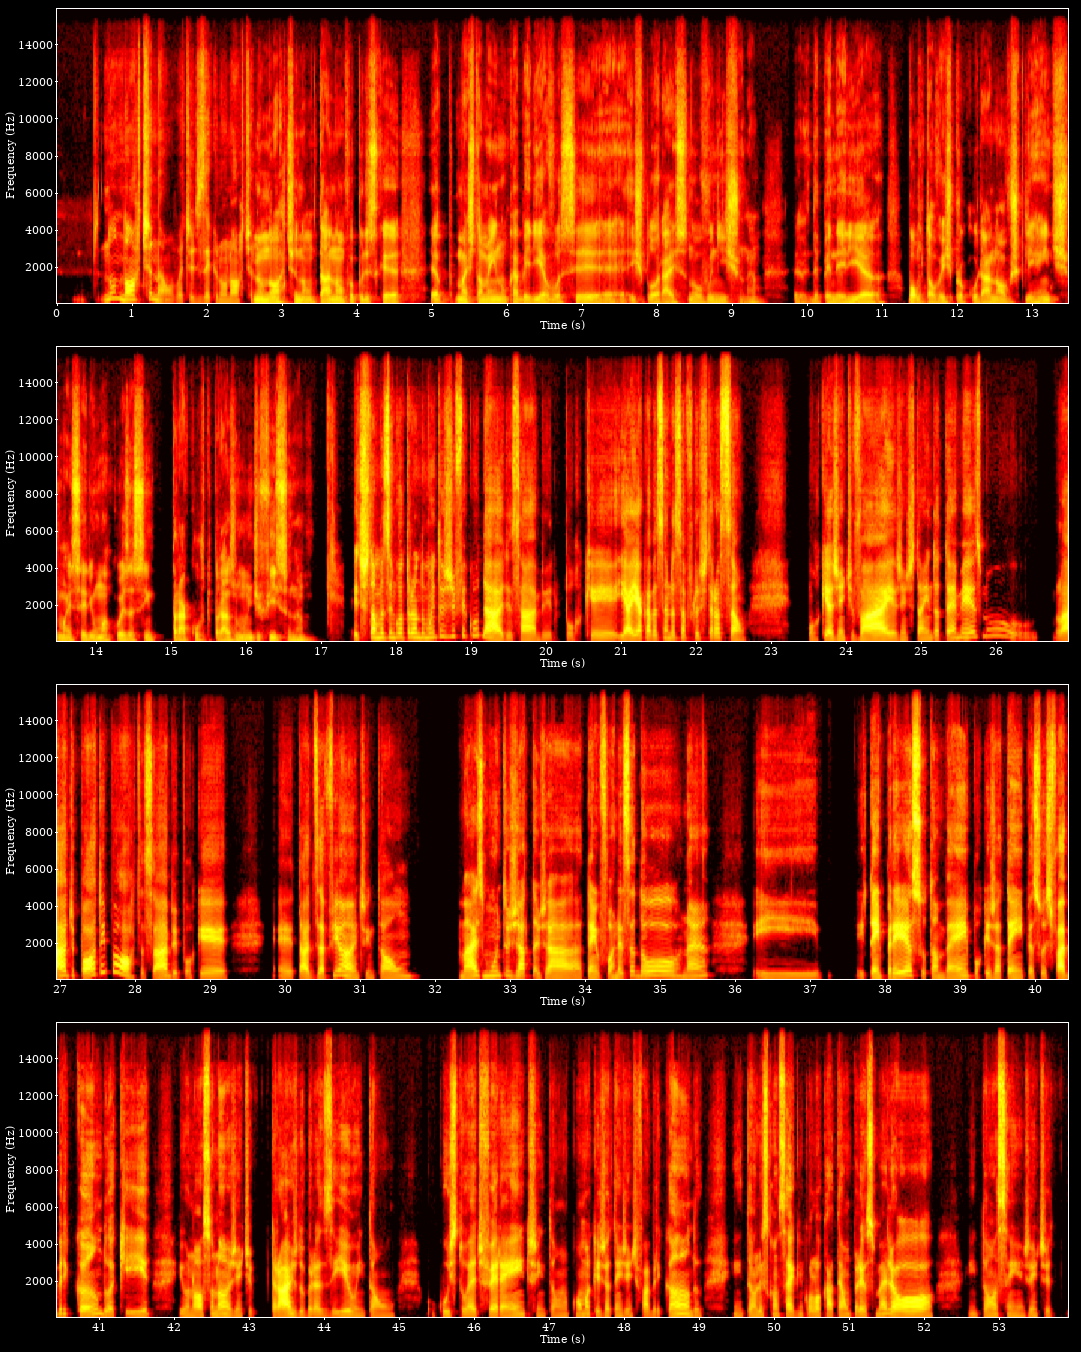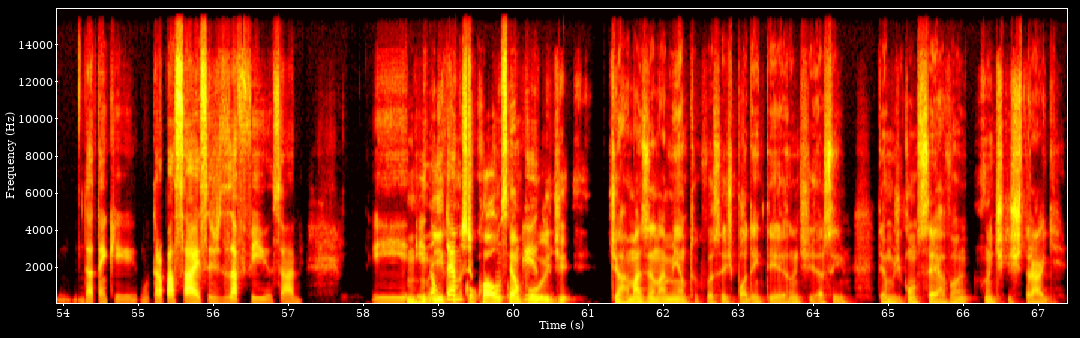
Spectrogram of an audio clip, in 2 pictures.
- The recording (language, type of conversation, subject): Portuguese, advice, Como posso manter minha saúde mental durante uma instabilidade financeira?
- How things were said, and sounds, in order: other background noise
